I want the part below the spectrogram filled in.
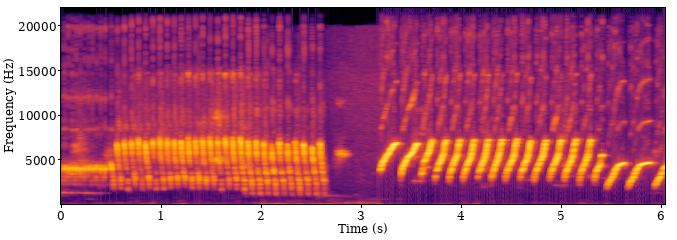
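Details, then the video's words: Lively canary used to train magpie-robins in the 'nembak' style, delivering a dense rattling trill of rapid notes, a brief pause, then crisp rising whistled slurs repeated steadily, roughly three or four each second. "Kenari gacor cocok buat masteran kacer nembak"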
